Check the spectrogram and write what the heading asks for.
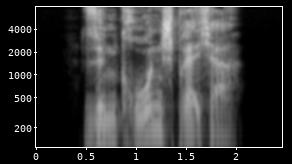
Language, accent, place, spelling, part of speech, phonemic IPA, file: German, Germany, Berlin, Synchronsprecher, noun, /zʏnˈkʁoːnˌʃpʁɛçɐ/, De-Synchronsprecher.ogg
- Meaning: voice actor, dubbing actor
